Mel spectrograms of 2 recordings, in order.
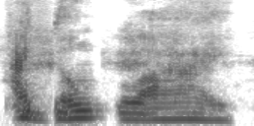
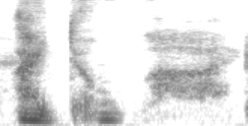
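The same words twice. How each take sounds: First: Said in the usual way. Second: Whispered, slow and low. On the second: Shown as a demonstration. Guest assuring the host his stories are true, whispered. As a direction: breathe it as a secret.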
